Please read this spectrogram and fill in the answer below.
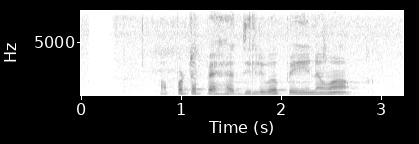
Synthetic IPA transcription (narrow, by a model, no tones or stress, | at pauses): a̰pəʈəpæɦæd̪iliʋəpeːnəʋa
